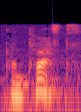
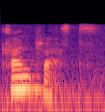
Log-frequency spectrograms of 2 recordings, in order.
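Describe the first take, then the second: First: The stress is on the second syllable. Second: The stress is on the first syllable. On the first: It is used as a verb. "as a verb" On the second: It is used as a noun. "as a noun"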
